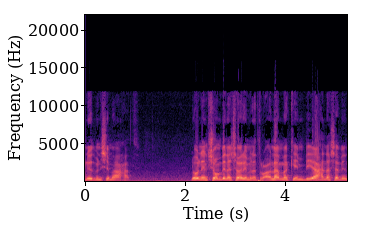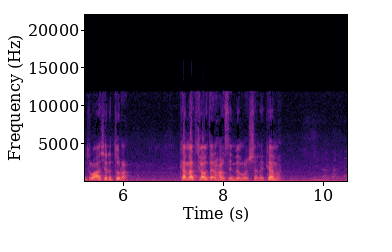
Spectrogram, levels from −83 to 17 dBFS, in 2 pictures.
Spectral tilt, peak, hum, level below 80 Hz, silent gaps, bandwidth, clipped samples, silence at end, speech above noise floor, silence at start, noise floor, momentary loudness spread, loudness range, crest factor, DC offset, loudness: -5 dB/octave; 0 dBFS; none; -36 dBFS; none; 12.5 kHz; under 0.1%; 0 s; 25 dB; 0 s; -39 dBFS; 13 LU; 5 LU; 16 dB; under 0.1%; -14 LUFS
